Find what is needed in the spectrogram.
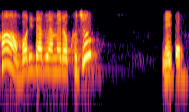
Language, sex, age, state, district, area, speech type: Odia, female, 45-60, Odisha, Koraput, urban, conversation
